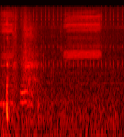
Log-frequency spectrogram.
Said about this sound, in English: These silly phones, you know? The mic is out, the phone is ringing.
